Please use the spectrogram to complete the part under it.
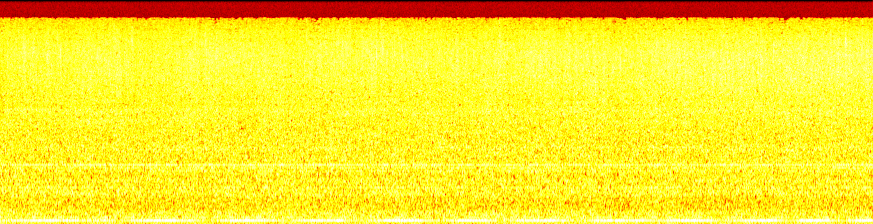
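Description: Heavy rain pours steadily onto wet pavement outdoors.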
